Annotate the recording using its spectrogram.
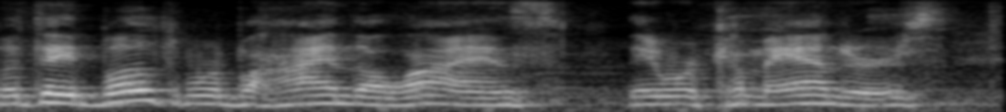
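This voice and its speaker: A man talks at a fairly slow pace with a fairly high pitch. Music plays in the background, and the room echo is audible. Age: 70s. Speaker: gaming vlogger. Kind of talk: casual monologue vlog. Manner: halting, repetitive.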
